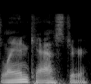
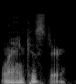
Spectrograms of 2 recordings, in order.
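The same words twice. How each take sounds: First: The name is pronounced the outsider way. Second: The name is pronounced the local way. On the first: The speaker calls it wrong. "I dropped it as Lancaster" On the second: The speaker calls it right. "no, bro, it's Lancaster"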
